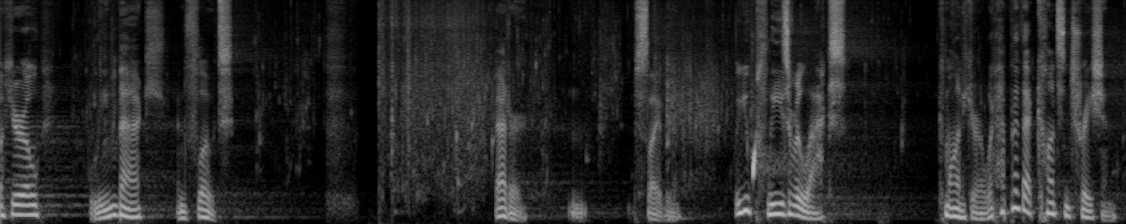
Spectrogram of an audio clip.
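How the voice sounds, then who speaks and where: Breathy, low-voiced teasing villain mentor played by a man. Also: full character voice. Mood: teasing, flirtatious. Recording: reverberant indoor pool echo.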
